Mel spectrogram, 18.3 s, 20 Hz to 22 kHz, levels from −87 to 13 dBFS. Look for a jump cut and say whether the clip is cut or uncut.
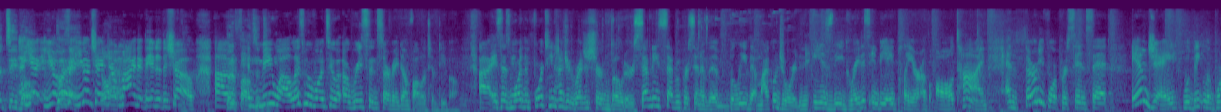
cut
